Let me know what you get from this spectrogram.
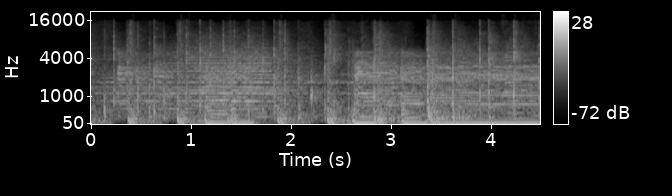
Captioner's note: tap-dancing continues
